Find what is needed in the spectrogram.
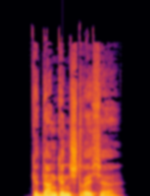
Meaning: nominative/accusative/genitive plural of Gedankenstrich
- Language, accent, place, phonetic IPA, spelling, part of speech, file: German, Germany, Berlin, [ɡəˈdaŋkn̩ˌʃtʁɪçə], Gedankenstriche, noun, De-Gedankenstriche.ogg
